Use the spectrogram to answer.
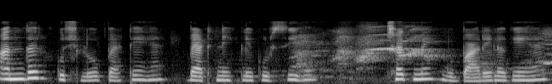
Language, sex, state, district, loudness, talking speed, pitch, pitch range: Hindi, female, Punjab, Pathankot, -20 LUFS, 175 wpm, 205 Hz, 190-235 Hz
